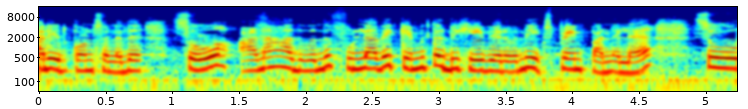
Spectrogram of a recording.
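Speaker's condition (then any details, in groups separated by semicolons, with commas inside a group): No condition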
